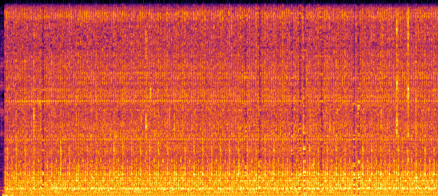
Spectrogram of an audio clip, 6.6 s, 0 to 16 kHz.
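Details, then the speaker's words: Renault Kangoo 2 1.5 dCi diesel at idle: steady engine note with a light metallic chatter on top, jerky like a dry, dirty bearing; worn alternator overrunning pulley rattling, fixed by pulley replacement. "Якщо добре вслухатися, то разом з роботою двигуна ще є якийсь такий більш до металевого звуку. І робить воно таке відчуття, як, наприклад, в підшипнику нема змазки, але в підшипник попав якийсь бруд, кусочок, і коли він крутиться і робить такі ривки якісь."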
